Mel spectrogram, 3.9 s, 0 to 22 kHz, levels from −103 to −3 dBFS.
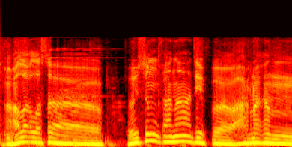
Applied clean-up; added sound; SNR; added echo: neural mask model RNNoise.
